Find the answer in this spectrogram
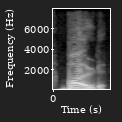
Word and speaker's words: bird: जैसे यहाँ पे ब, उसके बाद से यहाँ पे ड लिख करके यहाँ पे रेफ की मात्रा ऐसे आ जाएगा, बर्ड, है ना।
